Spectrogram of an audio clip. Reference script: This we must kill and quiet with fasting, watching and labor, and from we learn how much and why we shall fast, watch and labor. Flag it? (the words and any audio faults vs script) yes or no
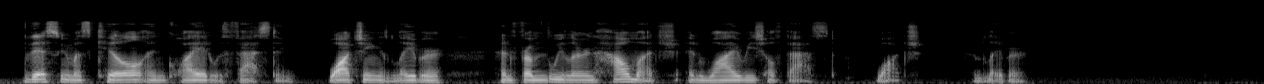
no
